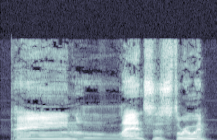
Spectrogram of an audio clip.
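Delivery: ordinary talk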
